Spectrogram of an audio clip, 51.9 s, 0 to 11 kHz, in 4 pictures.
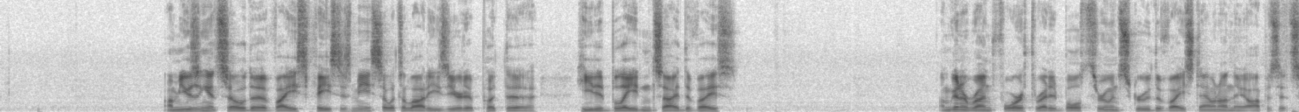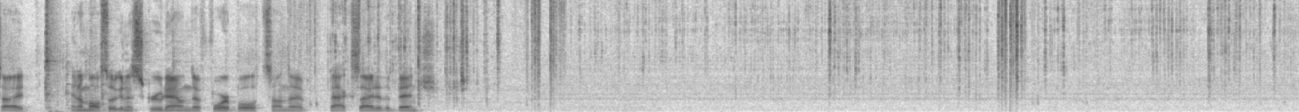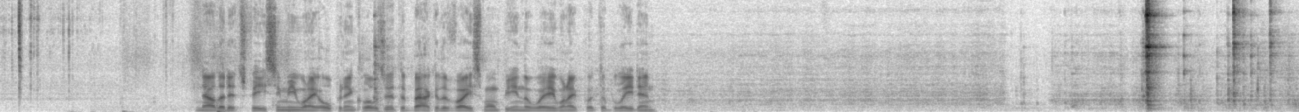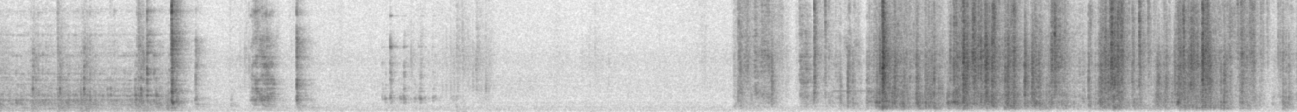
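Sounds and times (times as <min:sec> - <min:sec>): vise mechanism clicking and rattling: 0:15.8 - 0:27.8, 0:47.0 - 0:51.9.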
